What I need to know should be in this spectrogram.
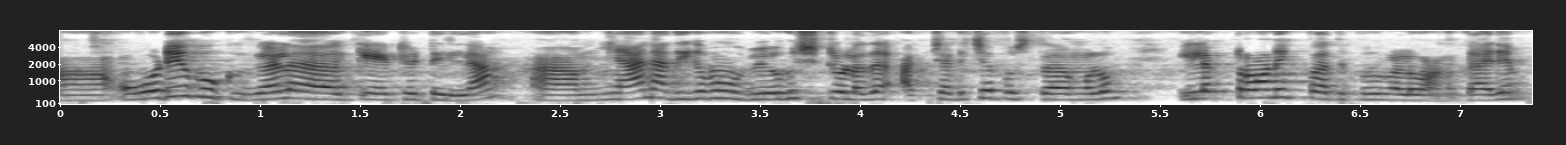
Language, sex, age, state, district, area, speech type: Malayalam, female, 18-30, Kerala, Kollam, rural, spontaneous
